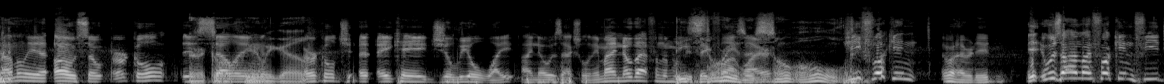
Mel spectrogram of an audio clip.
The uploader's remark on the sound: hung out after a show and did a pod in my car.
